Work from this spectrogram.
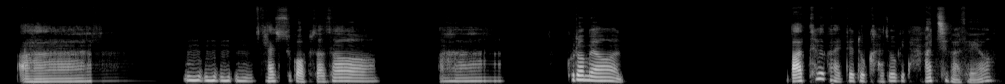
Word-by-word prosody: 아 135 Hz, +3 st, -1 dB, 0.9 s
음음음음 175 Hz, -4 st, 0 dB
갈 150 Hz, -1 st, +1 dB
수가 145 Hz, -3 st, 0 dB
없어서. 145 Hz, +3 st, 0 dB, 0.6 s
아 155 Hz, +1 st, -5 dB, 0.8 s
그러면 175 Hz, -, +5 dB, 1.7 s
마트 170 Hz, -, +6 dB
갈 155 Hz, -, -4 dB
때도 155 Hz, +2 st, -1 dB
가족이 155 Hz, +4 st, -5 dB
다 -, -, -17 dB
같이 165 Hz, +2 st, -1 dB
가세요? 110 Hz, +8 st, -5 dB
155 Hz, 175 characters per minute, -24 LUFS, 135-170 Hz, 1.7 s, 마트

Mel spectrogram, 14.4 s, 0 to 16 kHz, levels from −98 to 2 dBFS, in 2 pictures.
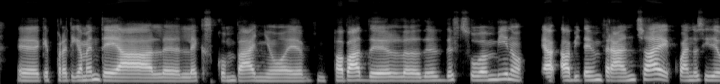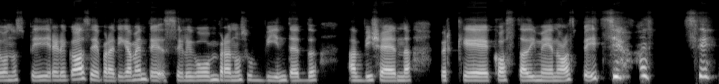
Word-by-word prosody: ehm, 160 Hz, -1 st, -1 dB
che 170 Hz, +1 st, -9 dB
praticamente 170 Hz, +1 st, -1 dB
ha 150 Hz, -1 st, +6 dB
l 150 Hz, -, -6 dB, 0.3 s
l'ex 155 Hz, +1 st, -6 dB
compagno, 160 Hz, -2 st, -2 dB
e 150 Hz, 0 st, -2 dB, 0.2 s
il 160 Hz, -1 st, -18 dB
papà 175 Hz, +2 st, +5 dB
del 165 Hz, 0 st, -1 dB
del 185 Hz, +2 st, -7 dB
suo 180 Hz, -, -8 dB
bambino, 195 Hz, 0 st, -1 dB, 0.3 s
abita 175 Hz, +1 st, +1 dB
in 190 Hz, +2 st, -2 dB
Francia, 195 Hz, +5 st, +3 dB
e 195 Hz, -5 st, +1 dB
quando 175 Hz, 0 st, -3 dB
si 185 Hz, 0 st, -9 dB
devono 175 Hz, +1 st, -3 dB
spedire 180 Hz, -1 st, -4 dB
le 180 Hz, -, -5 dB
cose, 220 Hz, -1 st, +4 dB
praticamente 175 Hz, +3 st, -1 dB
se 175 Hz, -, -9 dB
le 170 Hz, -, -5 dB
comprano 175 Hz, 0 st, -1 dB
su 190 Hz, -3 st, -11 dB
Vinted 165 Hz, +1 st, -3 dB, 0.3 s
a 170 Hz, -, +1 dB
vicenda, 165 Hz, -1 st, +2 dB, 0.3 s
perché 170 Hz, -2 st, +3 dB
costa 180 Hz, -1 st, 0 dB
di 170 Hz, +1 st, -1 dB
meno 160 Hz, -1 st, 0 dB
la -, -, +5 dB
spedizione, 335 Hz, -, +4 dB, 0.6 s
sì. 350 Hz, -, -1 dB
170 Hz, 165 wpm, -25 LUFS, 165-180 Hz, 0.6 s, ha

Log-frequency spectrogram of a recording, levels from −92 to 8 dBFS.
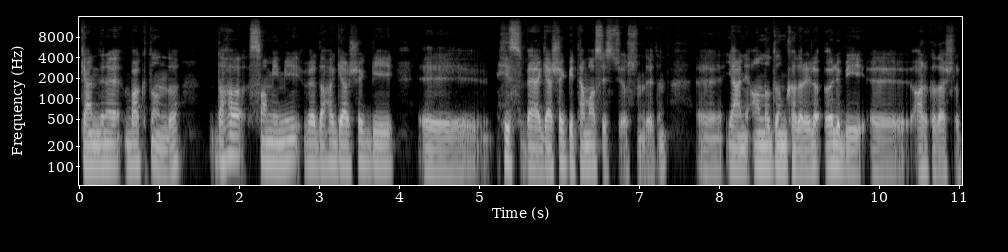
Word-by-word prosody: kendine 105 Hz, +1 st, +2 dB
baktığında 105 Hz, -1 st, -1 dB, 0.5 s
daha 140 Hz, +4 st, +3 dB
samimi 115 Hz, +1 st, 0 dB
ve 110 Hz, -1 st, +2 dB
daha 110 Hz, +1 st, +1 dB
gerçek 110 Hz, +1 st, +2 dB
bir, 105 Hz, -1 st, 0 dB, 0.3 s
eee, 85 Hz, -1 st, -2 dB, 0.4 s
his -, -, +1 dB
veya 95 Hz, -2 st, +4 dB
gerçek 95 Hz, +5 st, +2 dB
bir -, -, +1 dB
temas 105 Hz, -1 st, 0 dB
istiyorsun -, -, -6 dB
dedin. -, -, -5 dB, 0.4 s
Eee, 85 Hz, 0 st, -5 dB
yani 95 Hz, -3 st, +1 dB
anladığım 100 Hz, 0 st, +2 dB
kadarıyla 90 Hz, +2 st, +3 dB
öyle 105 Hz, -2 st, +4 dB
bir, 85 Hz, -2 st, 0 dB
eee, 85 Hz, -1 st, -4 dB
arkadaşlık. -, -, -2 dB
105 Hz, 130 wpm, -27 LUFS, 95-110 Hz, 0.5 s, veya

